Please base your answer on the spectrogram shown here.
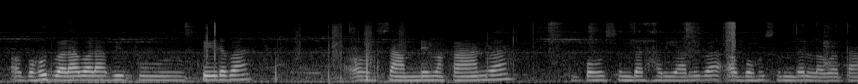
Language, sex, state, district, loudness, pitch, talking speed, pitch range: Bhojpuri, female, Uttar Pradesh, Gorakhpur, -30 LUFS, 190 Hz, 135 wpm, 185-200 Hz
